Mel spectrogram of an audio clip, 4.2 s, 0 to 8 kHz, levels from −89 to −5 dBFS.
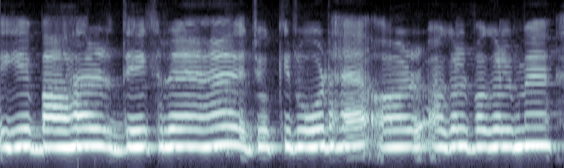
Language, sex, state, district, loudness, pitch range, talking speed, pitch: Hindi, female, Odisha, Nuapada, -12 LUFS, 270-280 Hz, 185 wpm, 275 Hz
